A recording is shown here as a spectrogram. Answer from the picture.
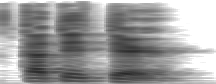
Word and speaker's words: cateter: Oi ó por exemplo a palavra que gera mais polêmica né cateter tá porque que a pronúncia dela é assim catheter porque se eu quisesse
